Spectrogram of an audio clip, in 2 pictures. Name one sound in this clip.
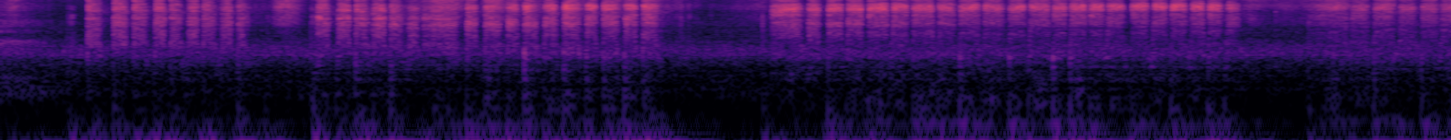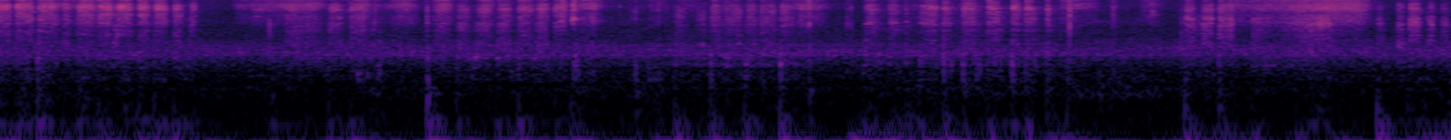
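A crayon rubs and scrapes across paper.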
